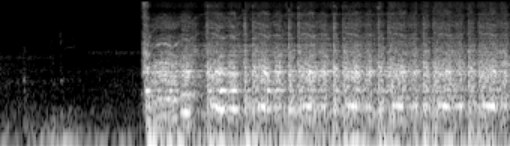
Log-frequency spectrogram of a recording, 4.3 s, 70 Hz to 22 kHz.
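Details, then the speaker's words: 2006 Dodge 1500 after battery replacement, cranking with injector pulse showing: engine churns steadily at cranking speed but never catches, after an earlier intake backfire and fuel smell; suspected no fuel, fuel pressure not measured, unconfirmed. "Sounds like we're not getting fuel."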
